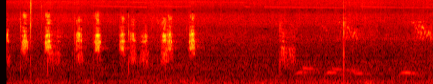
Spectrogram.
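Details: Call ducks kept with Indian runner and mallard ducks: a quick run of short, harsh quacks close together over the first two seconds, then quieter scattered calls and a low background rumble.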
